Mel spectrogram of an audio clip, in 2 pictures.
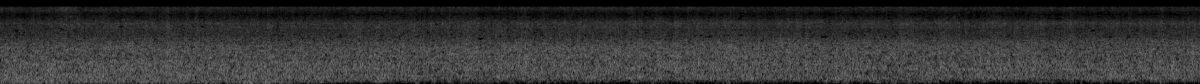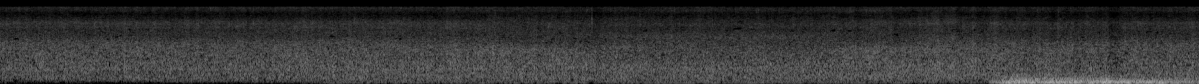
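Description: Heavy rain and rushing floodwater making a steady hiss. Near the end a louder low rumble joins in.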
